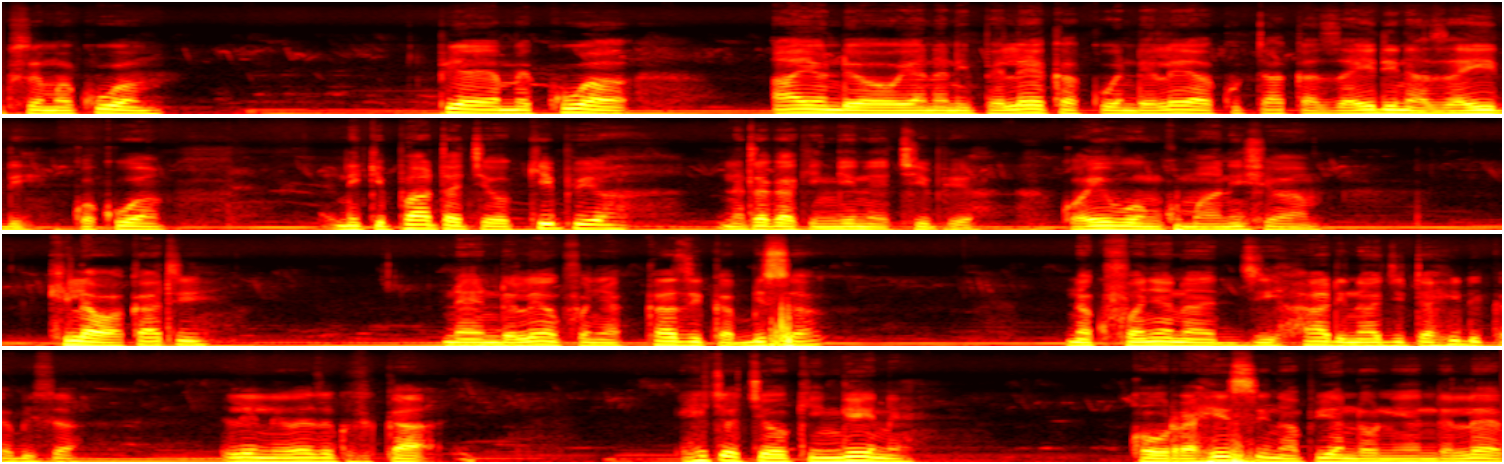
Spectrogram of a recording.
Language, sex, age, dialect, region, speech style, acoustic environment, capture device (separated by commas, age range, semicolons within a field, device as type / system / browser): Swahili, male, 25-34, Kenya - Mombasa, Kenya, happy; relaxed, nature, mobile / Linux / Chrome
